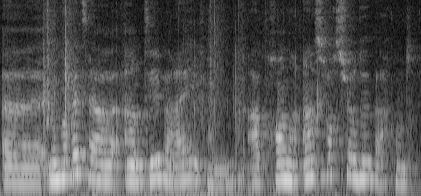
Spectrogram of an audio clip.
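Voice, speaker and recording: A woman's voice: medium pitch, moderate pace, darkish tone. A woman vlogging about wellness in a casual chat to the camera, chatty and full of hesitations. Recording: roomy sound with faint noise.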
